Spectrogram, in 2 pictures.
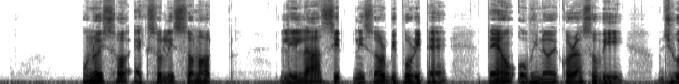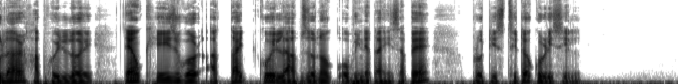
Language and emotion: Assamese, neutral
